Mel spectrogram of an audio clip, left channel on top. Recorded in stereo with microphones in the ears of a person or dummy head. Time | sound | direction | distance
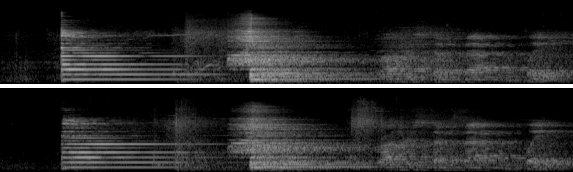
0.6 | a guitar | 55° left (ahead or behind) | 0.6 m
2.3 | dishes clattering | 60° left (ahead or behind) | 1.1 m
3.8 | a man speaking | 35° right (ahead or behind) | 1.9 m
